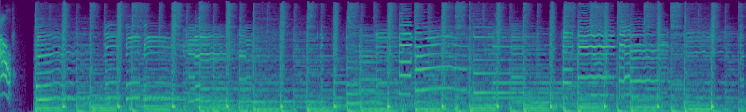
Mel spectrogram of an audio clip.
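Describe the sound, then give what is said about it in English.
A dense chorus of many cats meowing at once, their overlapping cries forming a loud, continuous wall of sound for the whole stretch, with no talking. “Hey, where'd all these cats come from?”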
